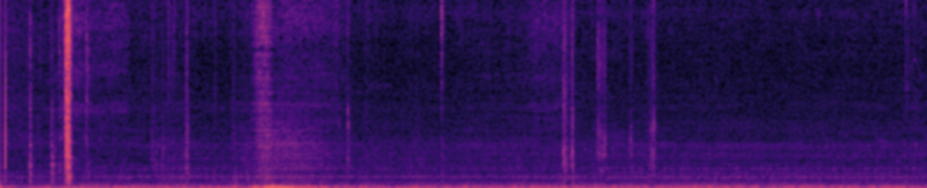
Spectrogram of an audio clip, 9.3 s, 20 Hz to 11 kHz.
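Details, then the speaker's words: 1985 Ford Mustang GT V8, about 96,136 miles, brakes and master cylinder renewed May 2016: after a brief blip it holds a deep, steady, even idle with no knocks or ticks; healthy normal idle. "All right, well, we'll close everything up, fire it up, and let you take a look around inside and hear it run."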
